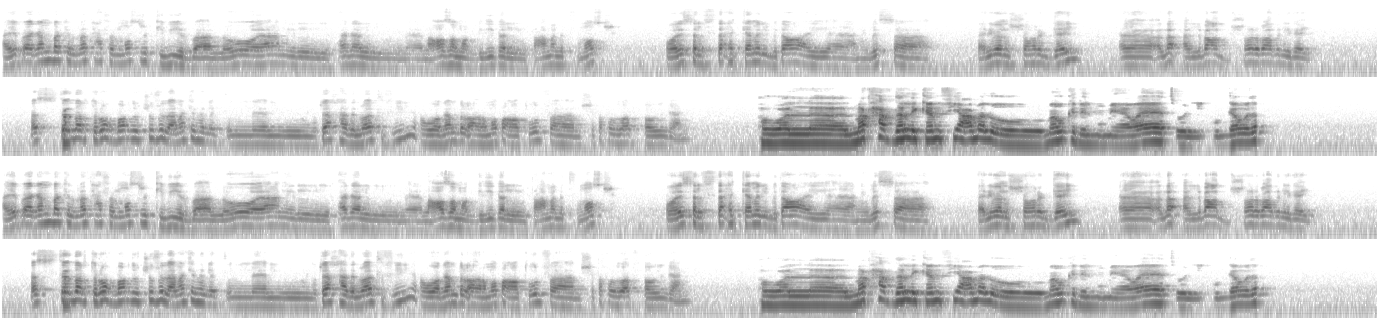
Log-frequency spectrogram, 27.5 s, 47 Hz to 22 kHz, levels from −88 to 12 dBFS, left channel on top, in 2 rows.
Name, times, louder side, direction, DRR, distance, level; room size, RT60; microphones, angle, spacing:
voice 1, 0.0-6.1 6.6-9.3 9.8-10.8 11.2-13.1 14.0-20.6, right 3 dB, 55° right, 0.9 m, -40 dB
voice 2, 21.3-26.3, left 5 dB, 55° left, 0.4 m, -29 dB
13.0 x 5.0 x 5.2 m
head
